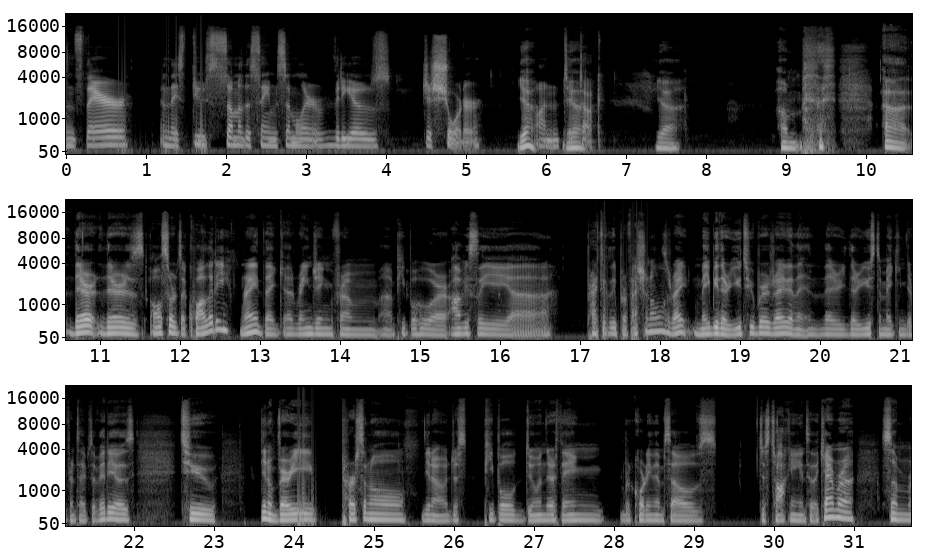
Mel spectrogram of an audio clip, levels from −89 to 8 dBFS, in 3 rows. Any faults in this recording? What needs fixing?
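Gritty bursts of crackle tear through the speech three times: from 0.65 to 1.79 s, ending just before "of the same similar"; from 17.20 to 17.83 s, right after "who are obviously uh"; and from 24.04 to 24.44 s, between "you know" and "personal you know just". This is processor overload crackle. Dozens of very short buffers, each around 5 ms, missed their deadlines and dropped to silence, leaving hard-edged gaps. Keeping processing load well below the real-time limit, or using a larger buffer, would prevent it.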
